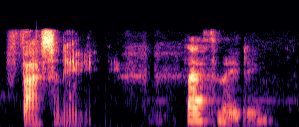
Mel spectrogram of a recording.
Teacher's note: so the stress on the first syllable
